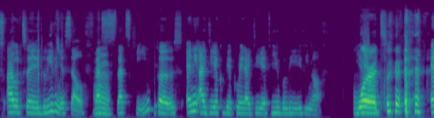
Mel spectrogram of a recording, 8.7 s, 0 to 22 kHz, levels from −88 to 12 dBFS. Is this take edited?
yes; 1 cut; at 3.1 s

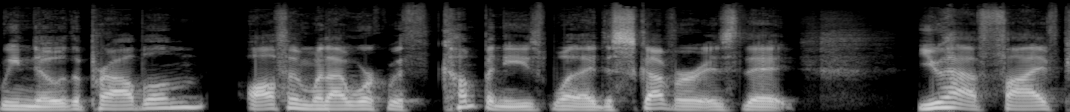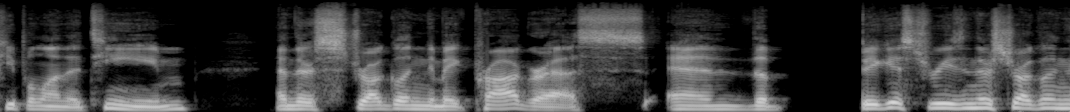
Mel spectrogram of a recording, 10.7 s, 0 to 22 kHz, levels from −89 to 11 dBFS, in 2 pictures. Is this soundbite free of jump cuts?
no; 1 cut; at 2.7 s

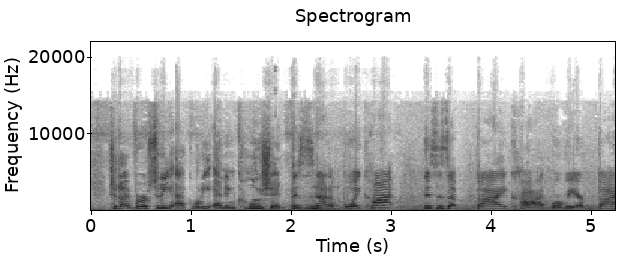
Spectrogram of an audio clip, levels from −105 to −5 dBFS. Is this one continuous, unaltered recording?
no; 1 cut; at 1.9 s

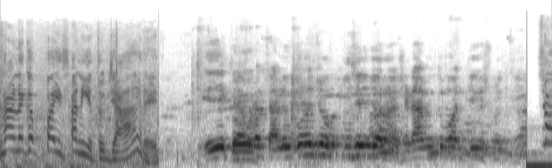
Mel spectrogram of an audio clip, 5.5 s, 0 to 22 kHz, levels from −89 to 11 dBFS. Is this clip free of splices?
no; 1 cut; at 1.7 s

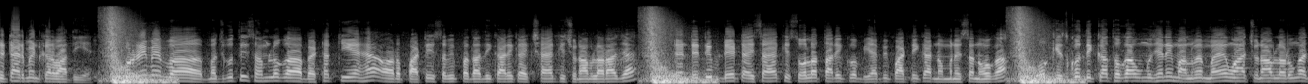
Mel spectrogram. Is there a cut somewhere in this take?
yes; 3 cuts; at 1.1 s, 6.6 s, 10.2 s

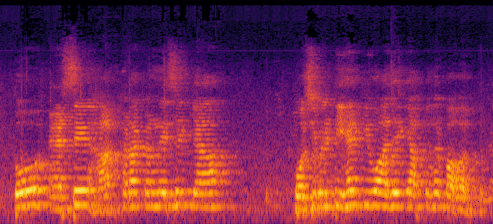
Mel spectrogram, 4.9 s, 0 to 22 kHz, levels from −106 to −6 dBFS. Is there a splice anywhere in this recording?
no; 0 cuts

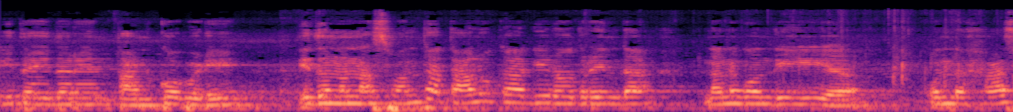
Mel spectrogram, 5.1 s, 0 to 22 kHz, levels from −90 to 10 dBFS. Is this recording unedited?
no; 1 cut; at 1.4 s

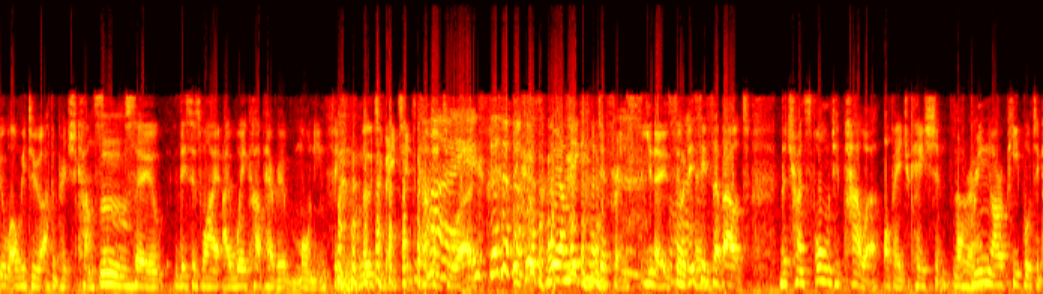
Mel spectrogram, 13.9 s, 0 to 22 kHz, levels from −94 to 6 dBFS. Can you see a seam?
no; 0 cuts

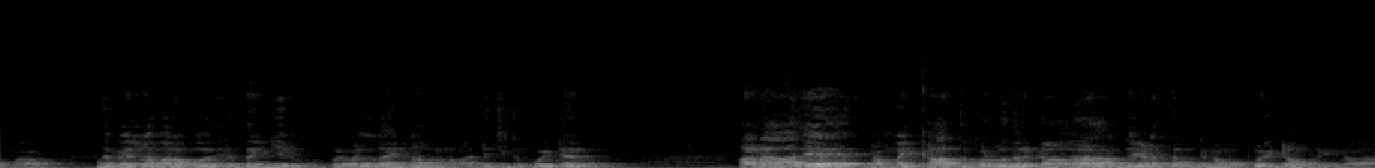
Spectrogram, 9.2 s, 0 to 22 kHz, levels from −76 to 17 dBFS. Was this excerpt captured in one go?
yes; 0 cuts

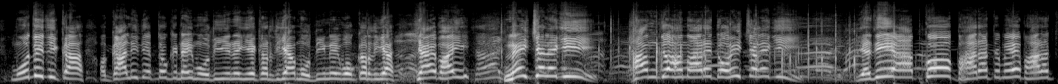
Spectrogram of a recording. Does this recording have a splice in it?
no; 0 cuts

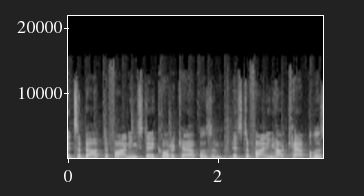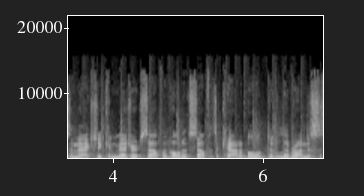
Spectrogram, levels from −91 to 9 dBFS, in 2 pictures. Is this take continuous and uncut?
yes; 0 cuts

